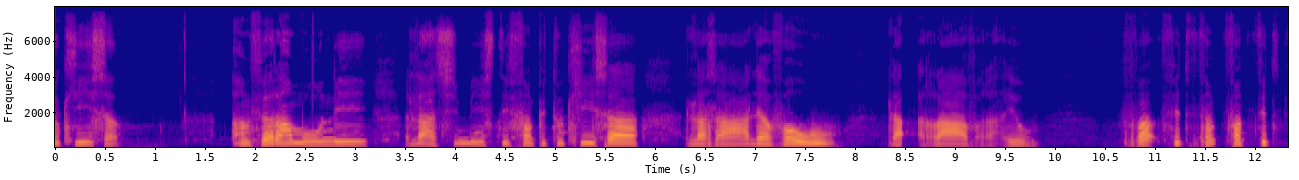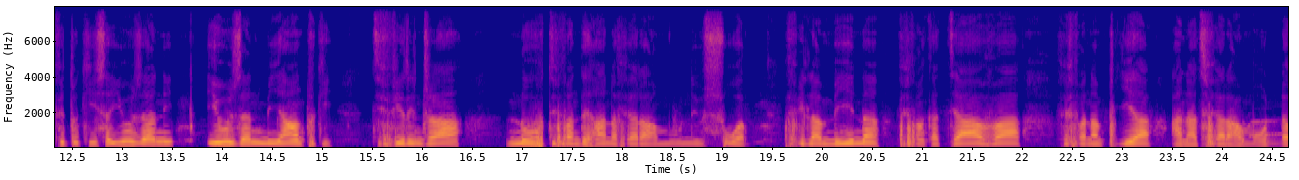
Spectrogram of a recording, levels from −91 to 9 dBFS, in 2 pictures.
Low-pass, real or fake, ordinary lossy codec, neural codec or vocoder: none; real; none; none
